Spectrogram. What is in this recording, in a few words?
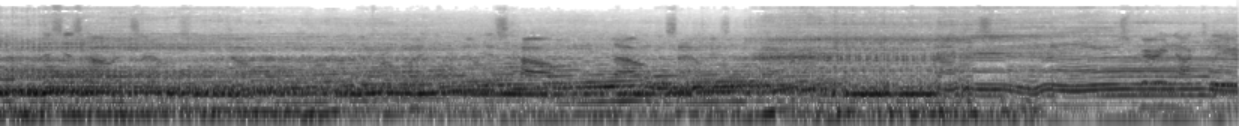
bmt sample recording, bluetooth throat mic; bmt bluetooth throat mic full kit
